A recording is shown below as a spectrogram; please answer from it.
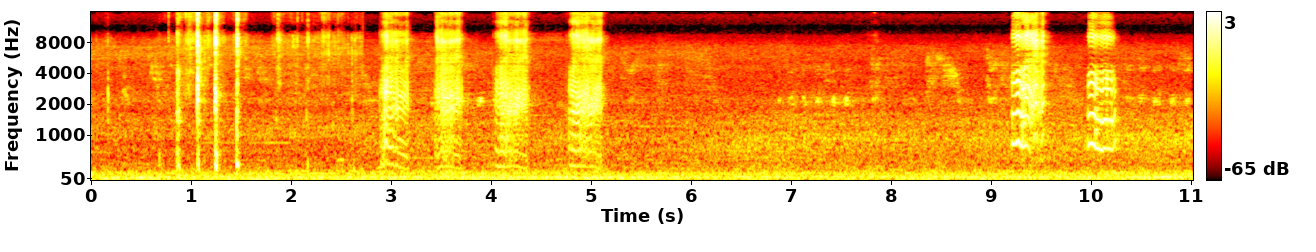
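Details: Baby monkey throwing a tantrum as its mother leaves: a few harmonic, wavering cries near the start, then two sharper rising-falling cries close together at the end over steady low background noise.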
